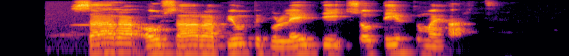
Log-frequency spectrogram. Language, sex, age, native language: Icelandic, male, 30-39, Icelandic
